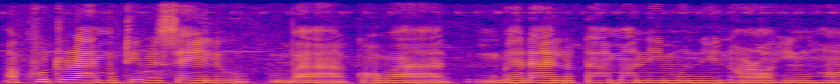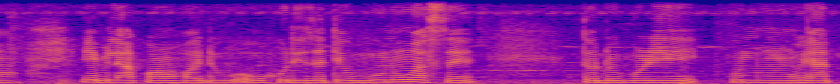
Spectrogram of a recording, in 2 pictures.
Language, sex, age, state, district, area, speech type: Assamese, female, 60+, Assam, Tinsukia, rural, spontaneous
